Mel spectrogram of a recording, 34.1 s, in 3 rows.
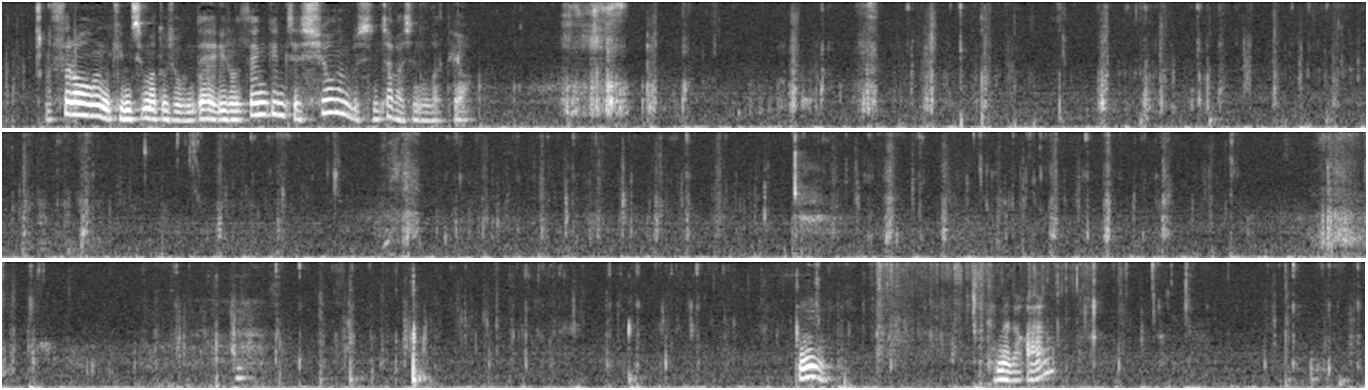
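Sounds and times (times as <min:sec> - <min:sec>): crunchy chewing: 0:04.6 - 0:34.0.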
